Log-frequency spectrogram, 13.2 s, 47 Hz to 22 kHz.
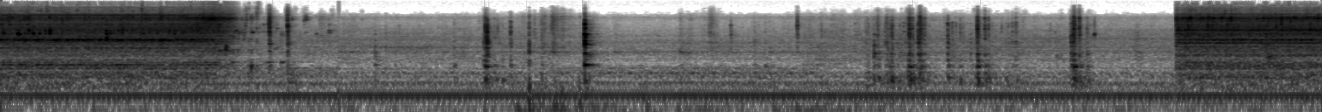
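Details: Newly installed Fluidmaster 400A toilet fill valve, replacing a loud, water-spitting one, refilling after a water-level adjustment: a steady low hum with quiet water hiss and a few small splashes, no spitting or screech. Quiet, normal refill.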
